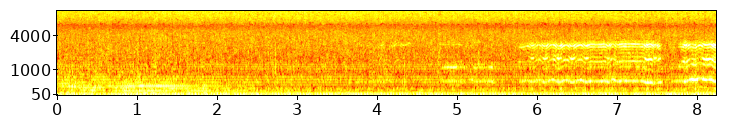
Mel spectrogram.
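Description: A high singing voice enters about six seconds in, holding long notes with a wide vibrato and breaking off briefly near the end, over the steady low hum of an old film soundtrack.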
